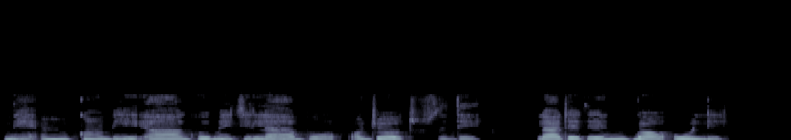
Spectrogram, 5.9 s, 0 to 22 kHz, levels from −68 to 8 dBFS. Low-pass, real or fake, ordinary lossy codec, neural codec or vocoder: 7.2 kHz; real; none; none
